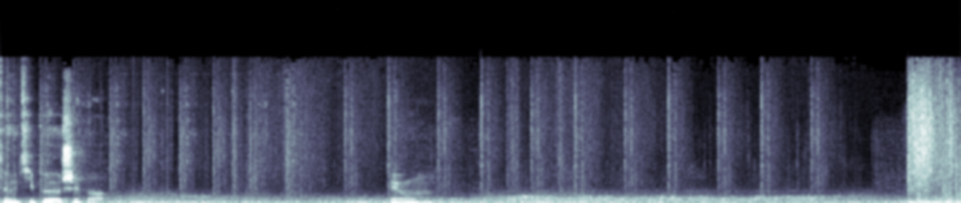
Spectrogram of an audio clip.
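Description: Footsteps crunch steadily over the ground.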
